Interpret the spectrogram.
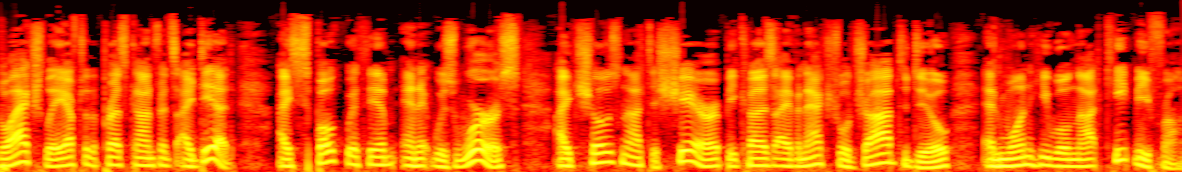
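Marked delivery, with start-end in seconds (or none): none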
